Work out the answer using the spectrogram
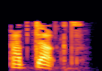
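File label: "abduct", British; Crime and punishment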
